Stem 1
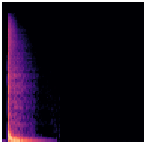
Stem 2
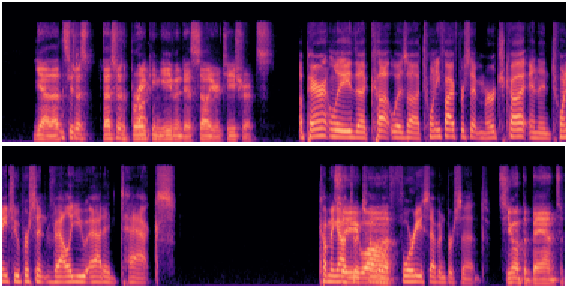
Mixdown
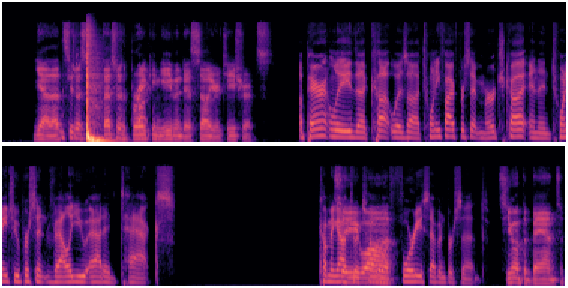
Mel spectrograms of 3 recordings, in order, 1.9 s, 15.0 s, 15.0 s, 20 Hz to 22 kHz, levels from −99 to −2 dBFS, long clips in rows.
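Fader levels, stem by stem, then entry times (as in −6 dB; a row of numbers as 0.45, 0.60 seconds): +1.0, −15.0 decibels; 1.05, 0.00 seconds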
